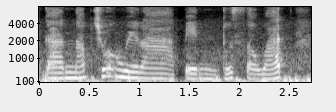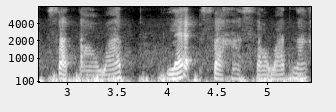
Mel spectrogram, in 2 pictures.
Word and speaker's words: ทศวรรษ: รถ Swatch นะ คะ คำ นี้ อ่าน ว่า ทศวรรษ นะ คะ พี่ บิ๊ก เขต 5 ภาษา อังกฤษ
